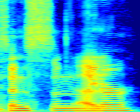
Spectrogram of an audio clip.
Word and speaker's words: syncytial: Syncytial? Is that how you say it? – Syncytial.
